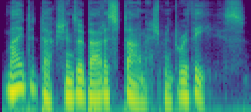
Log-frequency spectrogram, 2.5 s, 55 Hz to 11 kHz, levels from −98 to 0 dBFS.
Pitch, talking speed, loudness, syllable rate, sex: 120 Hz, 145 wpm, -19 LUFS, 5.9 syllables/s, male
